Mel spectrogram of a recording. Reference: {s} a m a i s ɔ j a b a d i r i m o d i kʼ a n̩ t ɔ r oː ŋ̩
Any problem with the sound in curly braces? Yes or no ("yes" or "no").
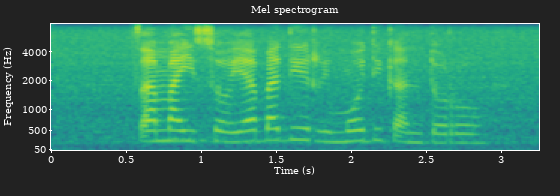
yes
